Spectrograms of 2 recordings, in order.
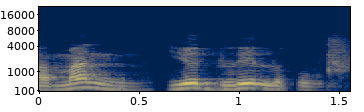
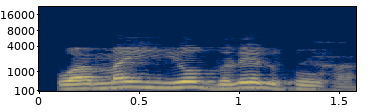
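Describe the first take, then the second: First: The n is said clearly before the y. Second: The n merges into the following y sound. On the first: It is ordinary speech, not Quran recitation. The speaker calls it right. "Yang betul" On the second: It applies a Quran recitation rule. The speaker calls it wrong. "Kalau ada penceramah kan baca khutbatul hajah"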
